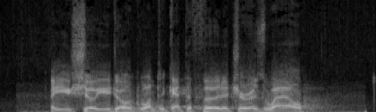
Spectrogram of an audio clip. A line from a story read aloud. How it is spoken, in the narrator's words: Calamity grunted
